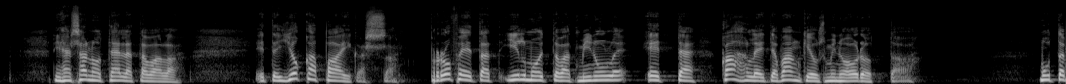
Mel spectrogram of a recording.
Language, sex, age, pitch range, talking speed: Finnish, male, 60-79, 155-200 Hz, 100 wpm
